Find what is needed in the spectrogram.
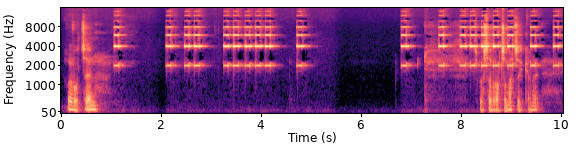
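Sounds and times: short high-pitched beeps: 0:06.8 - 0:10.0.

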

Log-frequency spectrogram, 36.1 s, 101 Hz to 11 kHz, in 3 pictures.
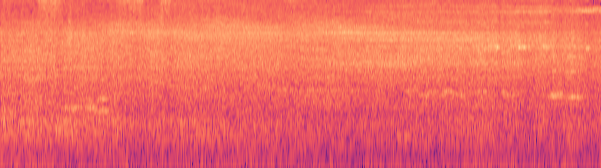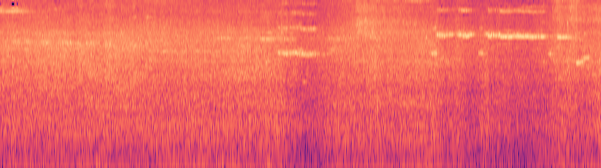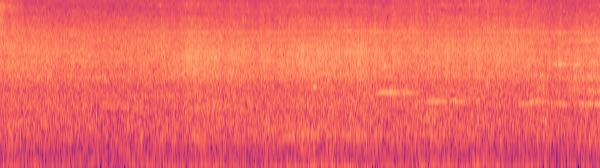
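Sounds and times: freight train rumbling past: 0:00.0 - 0:36.0
high-pitched wheel squeals: 0:08.2 - 0:13.6, 0:16.4 - 0:18.8, 0:20.6 - 0:24.1.

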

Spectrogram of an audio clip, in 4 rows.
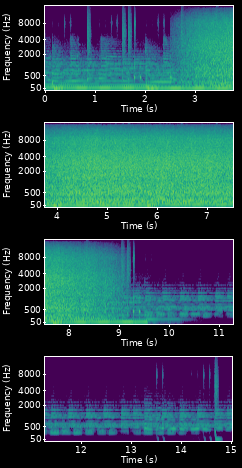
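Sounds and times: waterfall rushing: 0:02.6 - 0:09.2.

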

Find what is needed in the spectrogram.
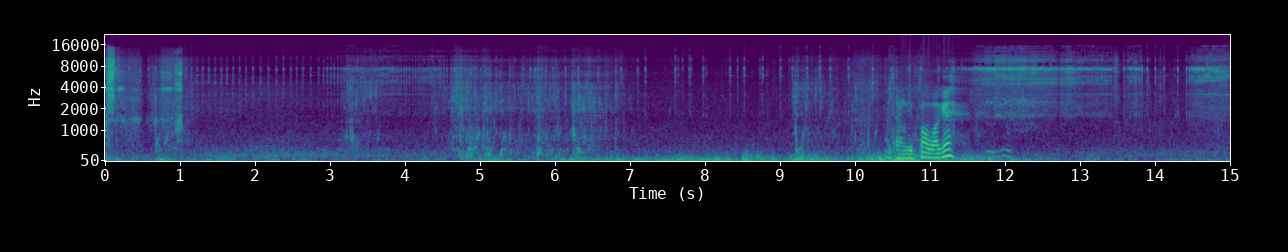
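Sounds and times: water sloshing and splashing: 0:03.1 - 0:07.1.

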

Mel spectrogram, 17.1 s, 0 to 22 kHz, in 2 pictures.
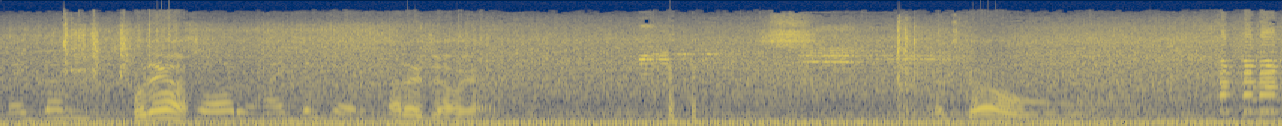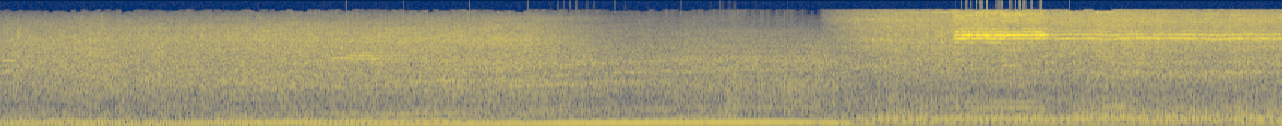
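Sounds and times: vehicle horn toot: 0:04.2 - 0:06.4, 0:08.1 - 0:08.7, 0:10.7 - 0:11.3, 0:14.8 - 0:17.0
motorcycle engine accelerating: 0:06.2 - 0:17.0.

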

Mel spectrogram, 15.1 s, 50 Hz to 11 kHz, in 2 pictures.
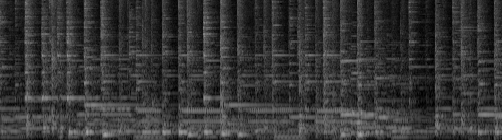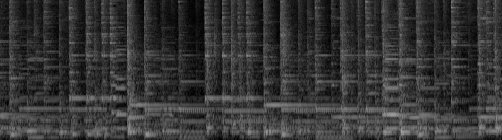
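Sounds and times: guitars playing: 0:00.0 - 0:15.0
wooden xylophone struck with mallets: 0:00.0 - 0:15.0.

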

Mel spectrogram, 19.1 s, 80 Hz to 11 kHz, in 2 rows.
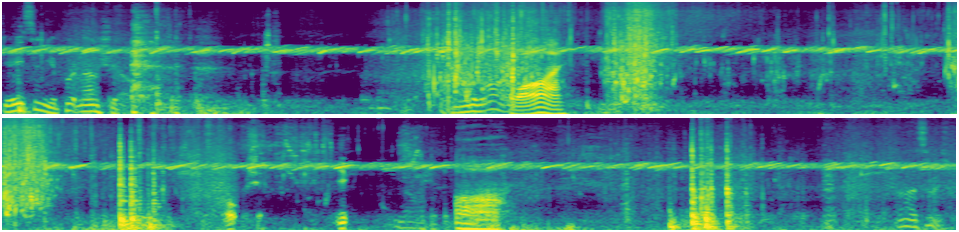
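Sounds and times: fish splashing: 0:04.0 - 0:05.3, 0:06.0 - 0:06.8, 0:08.9 - 0:10.2.

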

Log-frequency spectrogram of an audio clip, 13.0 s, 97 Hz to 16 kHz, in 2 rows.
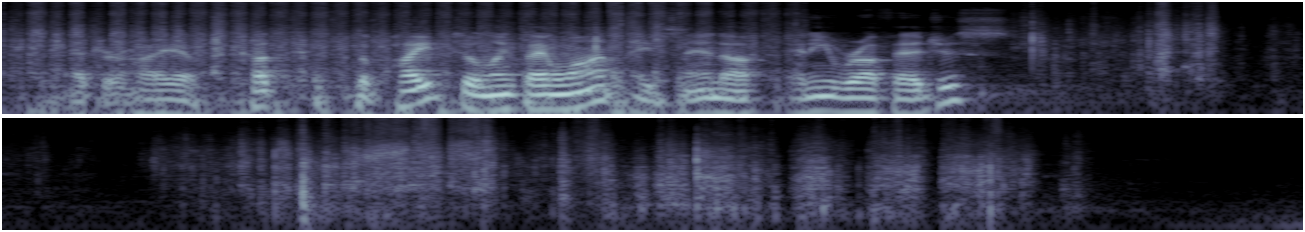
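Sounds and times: sandpaper rubbing plastic pipe: 0:00.0 - 0:04.2.

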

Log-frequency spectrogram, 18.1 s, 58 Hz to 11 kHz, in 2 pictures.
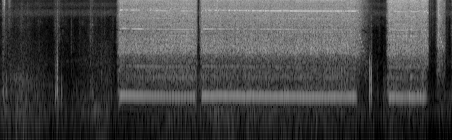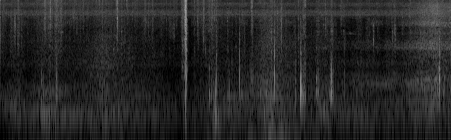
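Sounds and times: electric motor humming: 0:02.3 - 0:08.9.

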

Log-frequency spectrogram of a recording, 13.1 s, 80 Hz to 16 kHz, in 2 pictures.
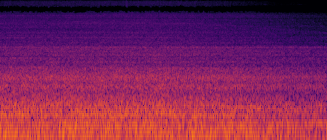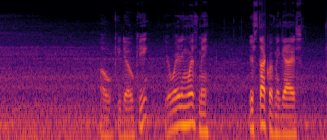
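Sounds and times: blower fan rushing air: 0:00.0 - 0:13.0.

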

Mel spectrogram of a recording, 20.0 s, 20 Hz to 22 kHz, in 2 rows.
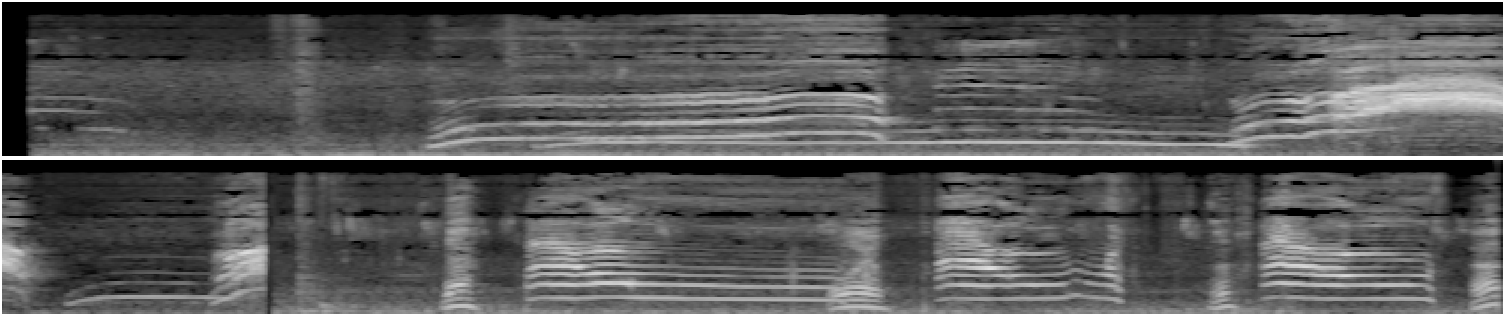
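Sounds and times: cats yowling: 0:00.2 - 0:01.0, 0:02.9 - 0:11.9, 0:13.5 - 0:17.6, 0:18.3 - 0:19.7.

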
